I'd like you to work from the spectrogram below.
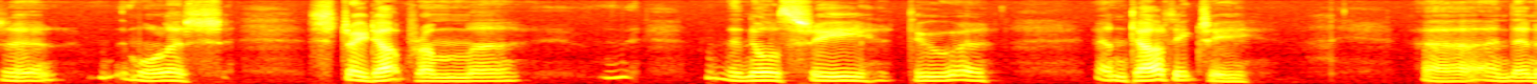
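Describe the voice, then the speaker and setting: A hundred-year-old British man, a navy veteran, remembering his service in a halting, unscripted way, searching for words and trailing off. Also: mid-range voice, mellow, no echo. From Britain. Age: 100.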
